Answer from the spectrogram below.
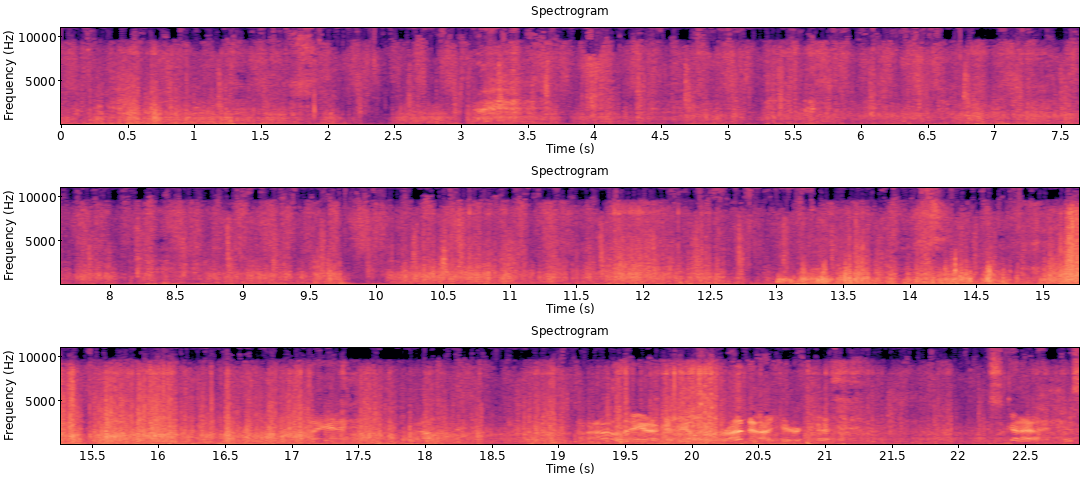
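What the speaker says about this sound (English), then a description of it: "Wow, wind is crazy." Strong wind buffeting the microphone during an outdoor run, a loud, continuous low rumble with gusty surges that swell and fade throughout.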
